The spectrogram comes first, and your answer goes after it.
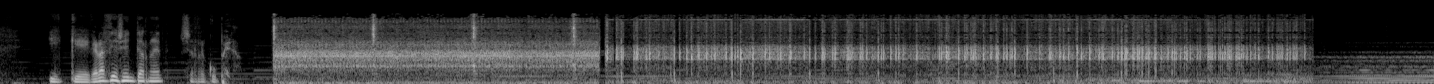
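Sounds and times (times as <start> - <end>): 
speech: 0.5 - 2.5
radiation particles hitting camera film, crackling hiss with clicks: 2.7 - 13.2.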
